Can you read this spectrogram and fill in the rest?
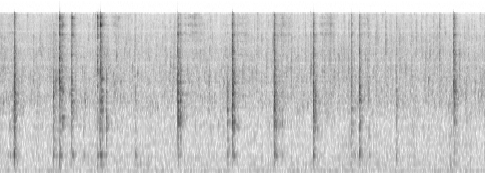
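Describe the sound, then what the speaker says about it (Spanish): Salsa fries in oil with pork for a tamale filling, giving sparse, sharp crackles and pops scattered irregularly over a quiet, low simmering hiss. "nada más que se sofría aquí con la salsa para que quede bien espesita"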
